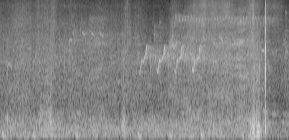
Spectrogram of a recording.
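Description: Outdoor ambience: small birds chirping, with clothes rustling as they are handled. There is a brief low burst of wind on the microphone near the end.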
